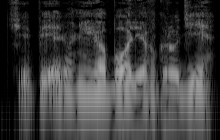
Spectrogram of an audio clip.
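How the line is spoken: Quiet. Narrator (Russian): сказал Джуд тихо

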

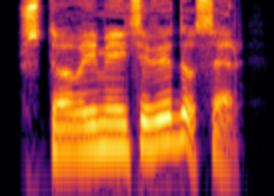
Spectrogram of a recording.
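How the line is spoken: Menacing raised voice. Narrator (Russian): грозно возвысил голос Вайт Эрингтон

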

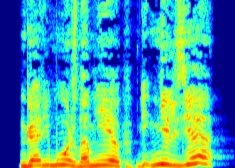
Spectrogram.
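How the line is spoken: Wailing. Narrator (Russian): взвыл Рон

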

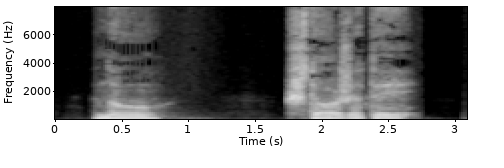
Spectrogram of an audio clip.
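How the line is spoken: Hoarse wheeze. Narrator (Russian): прохрипел рыцарь

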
